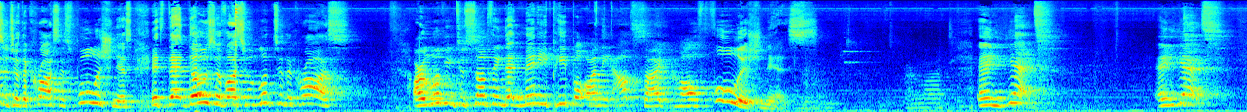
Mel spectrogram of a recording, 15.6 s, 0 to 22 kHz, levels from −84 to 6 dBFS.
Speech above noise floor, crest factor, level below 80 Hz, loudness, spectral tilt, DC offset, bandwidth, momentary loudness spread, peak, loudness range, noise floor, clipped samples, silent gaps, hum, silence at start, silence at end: 26 dB; 20 dB; -48 dBFS; -18 LUFS; -2.5 dB/octave; under 0.1%; over 20 kHz; 15 LU; 0 dBFS; 9 LU; -44 dBFS; under 0.1%; none; none; 0 s; 0 s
